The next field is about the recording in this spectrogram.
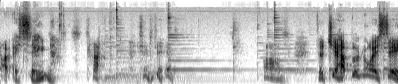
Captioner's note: speaks faintly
